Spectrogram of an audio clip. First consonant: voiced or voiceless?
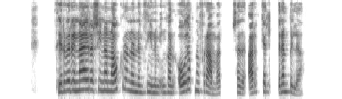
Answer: voiceless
